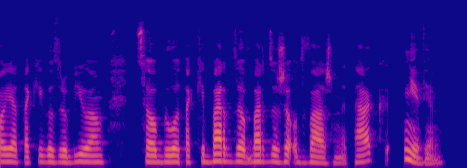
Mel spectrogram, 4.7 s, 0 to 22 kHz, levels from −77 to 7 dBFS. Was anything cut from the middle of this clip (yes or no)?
no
